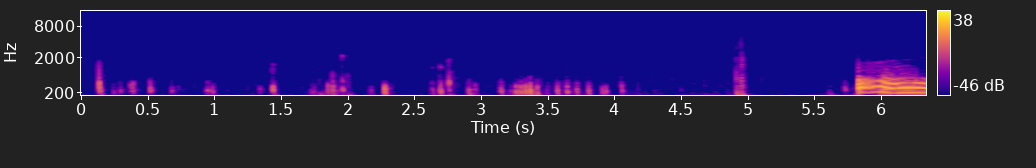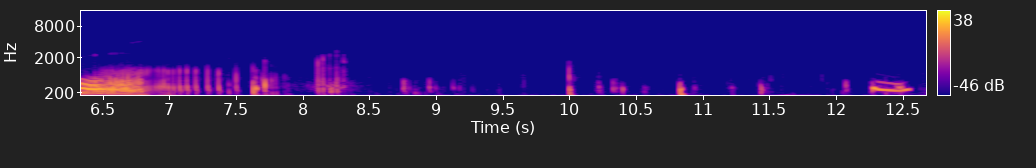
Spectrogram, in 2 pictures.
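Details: Tummy growling with diarrhea after drinking probably expired milk: frequent irregular gurgles, pops and a long rolling growl from the belly; loud, active bowel sounds (borborygmi) with stomach upset.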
